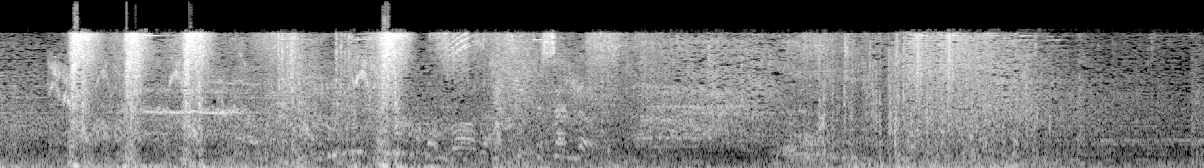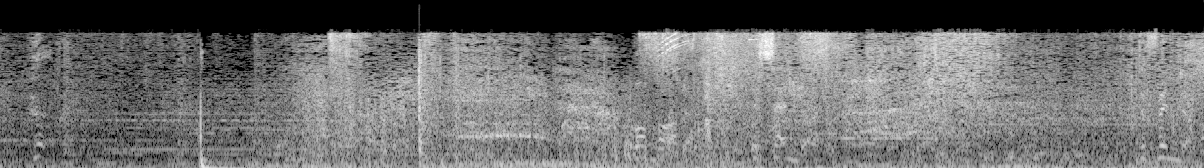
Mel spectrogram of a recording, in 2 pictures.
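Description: Bombarda explosion spells in the video game Hogwarts Legacy, a dense barrage of loud booming blasts and bursts through much of the stretch, with game effects and voices mixed in during a heavy battle.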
